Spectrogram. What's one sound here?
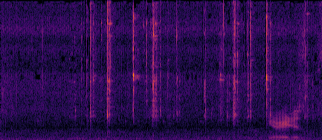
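A metal pick clicks and scrapes inside a door lock.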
